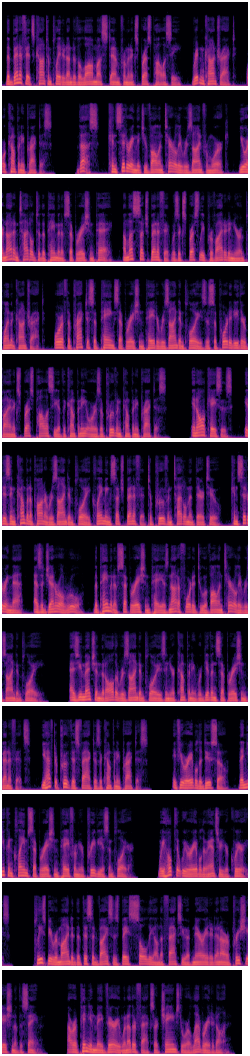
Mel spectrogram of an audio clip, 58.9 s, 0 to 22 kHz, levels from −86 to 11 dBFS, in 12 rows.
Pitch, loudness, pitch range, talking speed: 100 Hz, -25 LUFS, 90-115 Hz, 195 wpm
